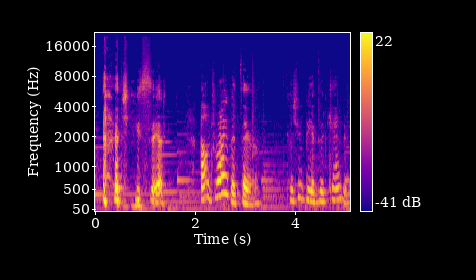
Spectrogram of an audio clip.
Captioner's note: laughs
